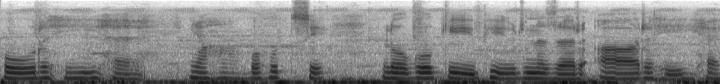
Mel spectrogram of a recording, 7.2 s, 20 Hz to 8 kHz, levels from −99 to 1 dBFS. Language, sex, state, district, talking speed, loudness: Hindi, female, Haryana, Jhajjar, 110 wpm, -17 LUFS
